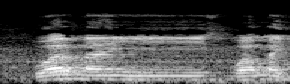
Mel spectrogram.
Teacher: Wa may ini juga idgham bi gunnah atau idgham al gunnah, memasukkan suara nun mati kepada huruf sesudahnya, yaitu huruf ya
